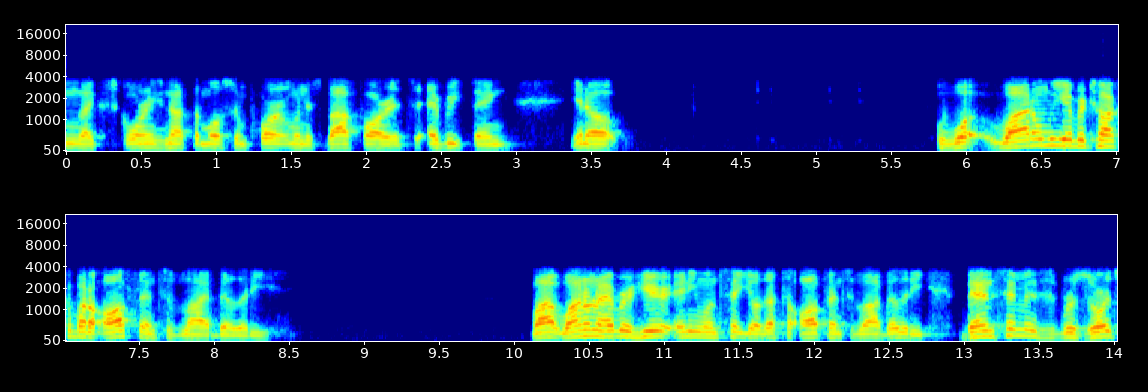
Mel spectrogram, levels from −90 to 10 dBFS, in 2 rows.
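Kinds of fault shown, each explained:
iLBC codec: The whole clip has gone through this narrowband VoIP codec, which codes each short frame's excitation on its own instead of building on the previous one. The speech sits in a telephone band from roughly 150 Hz up to 3.5 kHz, so it sounds thin and boxy, and there's a clearly audible rough, slightly synthetic grain throughout. The texture fits 20 ms frames at the codec's 15.2 kbps mode.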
